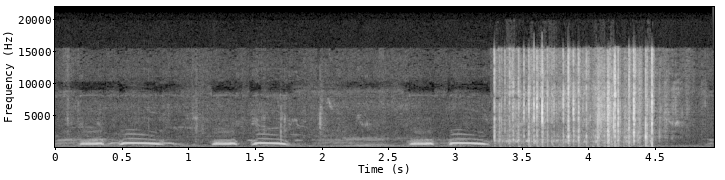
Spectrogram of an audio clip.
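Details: Spotted dove decoy calling to lure wild doves into a trap. Three crisp coo-croo phrases, then a sudden loud burst of rustling noise and people's exclamations.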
